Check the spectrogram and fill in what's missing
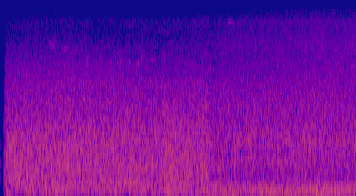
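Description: A river flowing through a remote, icy New Zealand valley in winter, a steady broadband rush of water, close and continuous, with no voices.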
